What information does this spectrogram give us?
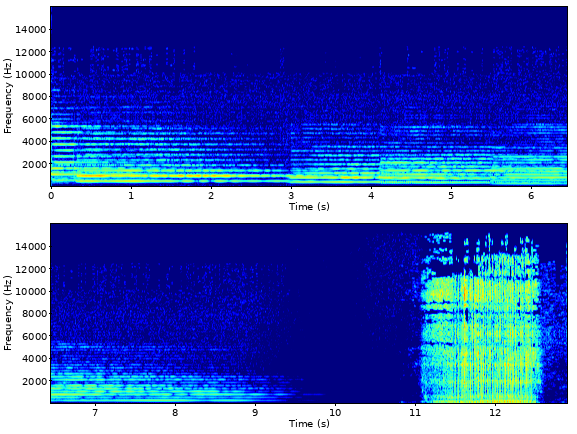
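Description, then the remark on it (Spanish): A gentle descending melody plays, falls silent, then a single loud, rasping snore bursts out as a sleeping man wakes, and cuts off abruptly. “se despertó con un enorme ronquido.”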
